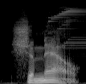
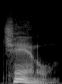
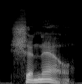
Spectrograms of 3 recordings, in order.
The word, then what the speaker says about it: Chanel: it and know that since it's a French word it should be pronounced in a French way and the right way to say it is chamelle don't say Channel it is Chanel a backpack and a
